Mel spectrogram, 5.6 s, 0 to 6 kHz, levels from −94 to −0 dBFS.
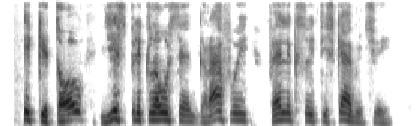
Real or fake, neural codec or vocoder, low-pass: real; none; 5.4 kHz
